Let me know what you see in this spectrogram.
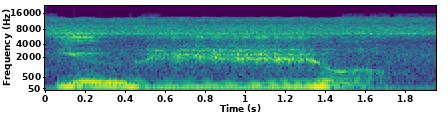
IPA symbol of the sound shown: ʒ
